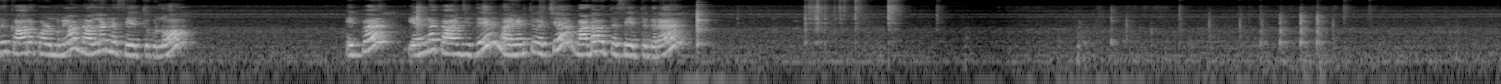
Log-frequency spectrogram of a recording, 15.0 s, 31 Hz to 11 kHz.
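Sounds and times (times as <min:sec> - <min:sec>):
frying in oil crackling: 0:03.6 - 0:09.6, 0:10.6 - 0:14.1.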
